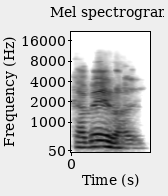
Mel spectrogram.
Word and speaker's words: Caballeros: first event and then um what was last cavera actually the real pronunciation Spanish which means the gentleman and um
